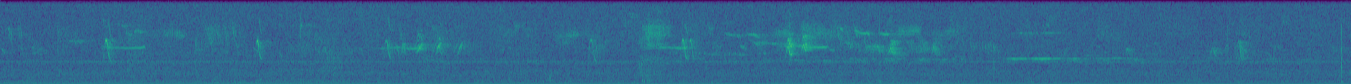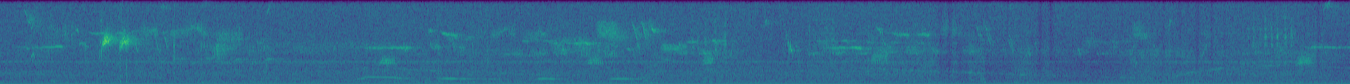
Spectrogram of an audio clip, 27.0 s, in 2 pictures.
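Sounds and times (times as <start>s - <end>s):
low hum: 0.0s - 27.0s
small birds chirping: 0.0s - 27.0s.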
